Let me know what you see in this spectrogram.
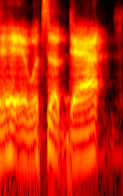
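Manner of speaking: small, rasping voice, slow. Imitating a short freshman golf teammate, in a little raspy voice. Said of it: "had this little raspy voice".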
